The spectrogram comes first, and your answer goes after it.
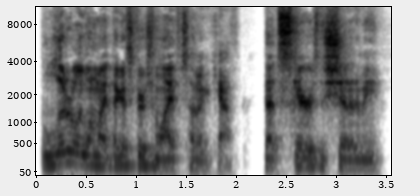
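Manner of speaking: ordinary talk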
